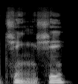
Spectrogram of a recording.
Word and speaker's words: Ching Shih: Comprendiendo que la burocracia tradicional y el orgullo masculino estaban arruinando su magistral plan de retiro, Ching Shih pronunciado Ching Shih, tomó una decisión verdaderamente inaudita.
